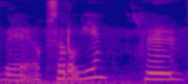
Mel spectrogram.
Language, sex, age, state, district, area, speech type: Santali, female, 30-45, Jharkhand, Pakur, rural, spontaneous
